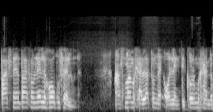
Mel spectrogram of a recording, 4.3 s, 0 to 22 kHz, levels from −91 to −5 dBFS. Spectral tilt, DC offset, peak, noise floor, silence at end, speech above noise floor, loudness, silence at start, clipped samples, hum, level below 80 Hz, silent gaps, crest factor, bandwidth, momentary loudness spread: -6 dB/octave; under 0.1%; 0 dBFS; -40 dBFS; 0 s; 23 dB; -17 LUFS; 0.05 s; under 0.1%; none; -60 dBFS; none; 18 dB; 12 kHz; 5 LU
